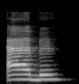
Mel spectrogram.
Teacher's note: Keep ba light and it will get qalqala.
